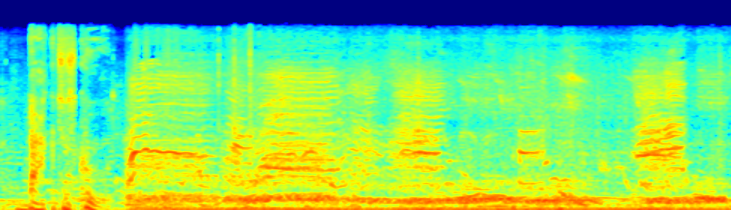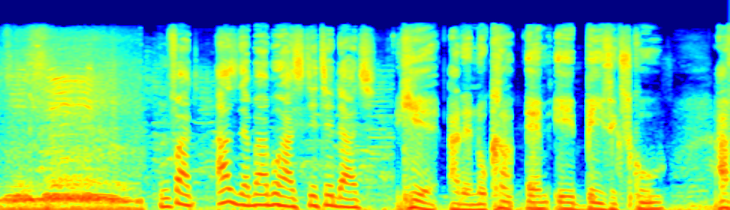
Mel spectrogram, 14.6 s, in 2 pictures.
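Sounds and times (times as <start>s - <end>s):
speech: 0.3s - 1.7s, 8.9s - 14.6s
pupils at Noka M/A Basic School singing to welcome their teacher: 1.2s - 8.8s.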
